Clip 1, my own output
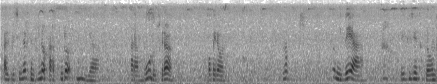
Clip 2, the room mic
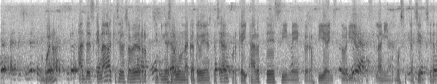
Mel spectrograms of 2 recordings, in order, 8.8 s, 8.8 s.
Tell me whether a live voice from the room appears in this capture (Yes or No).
Yes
